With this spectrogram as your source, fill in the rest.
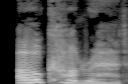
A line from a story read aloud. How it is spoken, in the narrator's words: she sighed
